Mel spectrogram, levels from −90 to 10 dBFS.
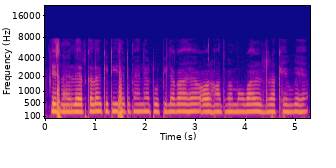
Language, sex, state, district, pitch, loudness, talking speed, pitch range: Hindi, female, Chhattisgarh, Balrampur, 225 Hz, -20 LUFS, 190 wpm, 220-230 Hz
